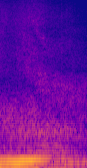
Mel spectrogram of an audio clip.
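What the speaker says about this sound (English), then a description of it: "just like that truck that drove by" A passing truck drives by close and loud, a heavy engine rumble that swells and then slowly fades, with no voices heard.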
